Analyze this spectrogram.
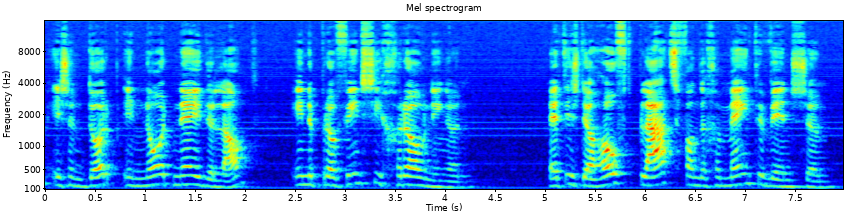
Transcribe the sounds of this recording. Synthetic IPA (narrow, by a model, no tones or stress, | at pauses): mɪsəndɔrpɪnːoːɹtnejdərlɑnt | ʔɪndəprovɪnsiχrownɪŋən | ɦətɪzdəɦowftplaːtsfɑndəχəmejntəʋɪnsəm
